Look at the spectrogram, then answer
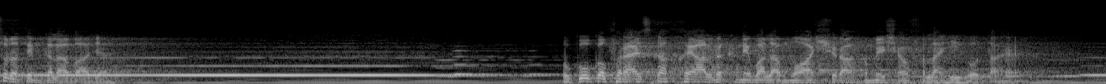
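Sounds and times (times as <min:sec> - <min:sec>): steady pure musical note: 0:00.0 - 0:11.0.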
